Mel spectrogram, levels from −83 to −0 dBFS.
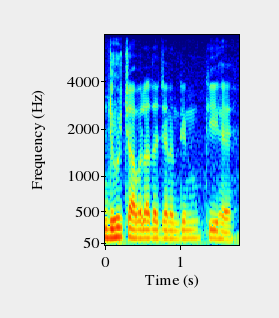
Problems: constant background noise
